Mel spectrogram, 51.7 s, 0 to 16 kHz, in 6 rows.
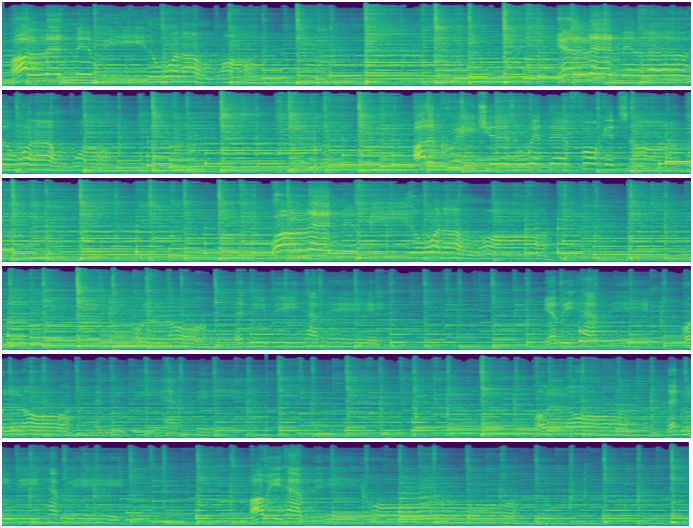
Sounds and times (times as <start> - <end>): Music: 0.0 - 51.6.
